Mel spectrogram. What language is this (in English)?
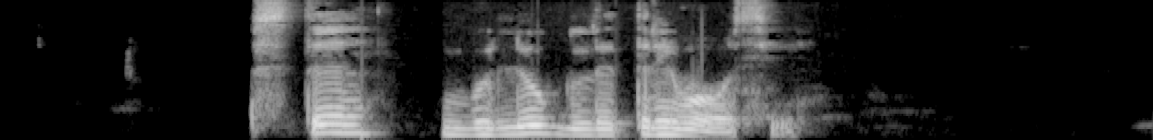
Kati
